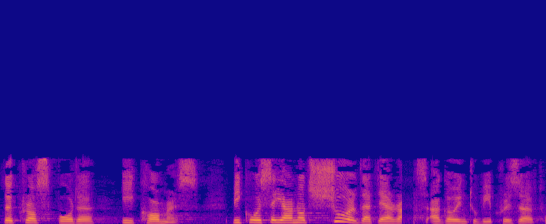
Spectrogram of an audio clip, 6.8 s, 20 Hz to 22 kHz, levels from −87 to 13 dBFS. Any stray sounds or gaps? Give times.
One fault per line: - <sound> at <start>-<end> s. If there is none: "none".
- dropout at 5.0-5.2 s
